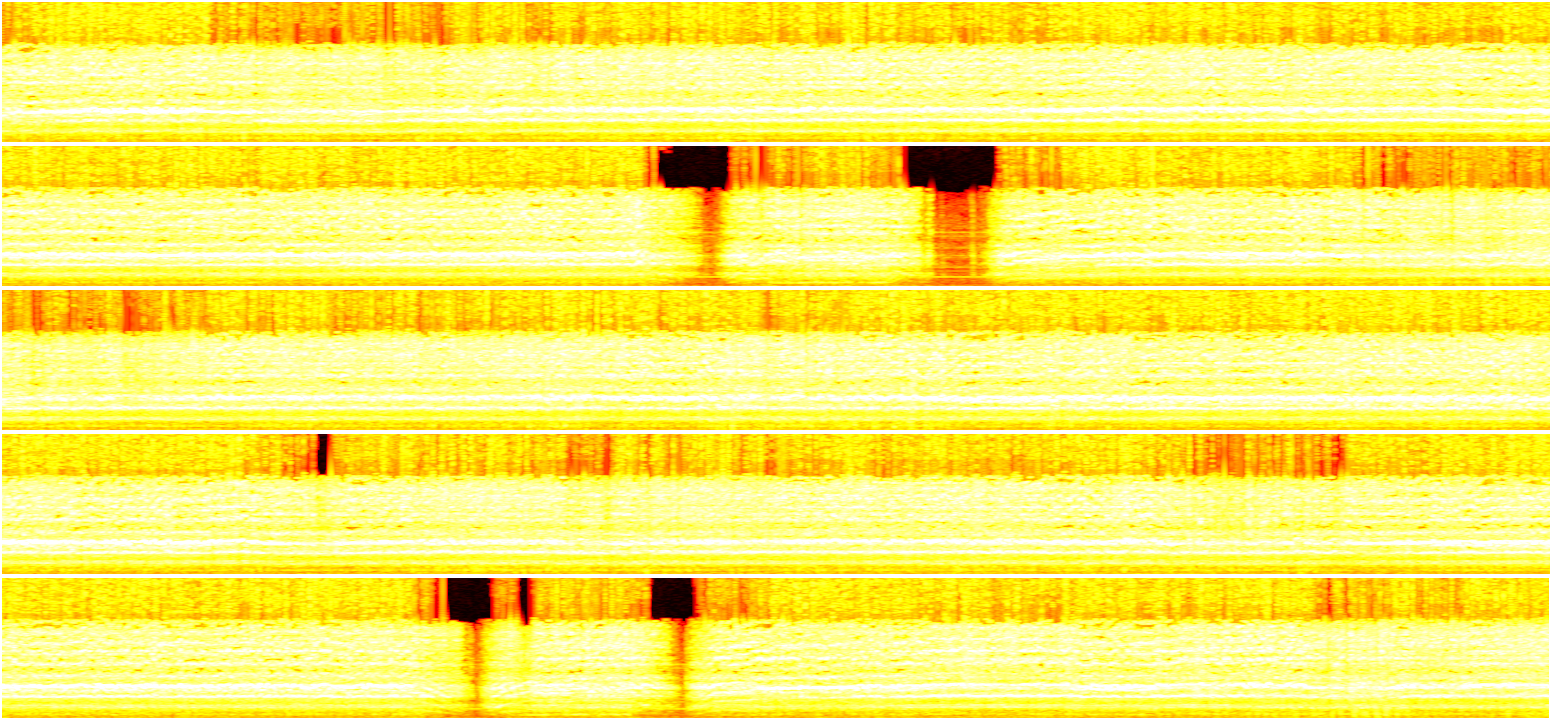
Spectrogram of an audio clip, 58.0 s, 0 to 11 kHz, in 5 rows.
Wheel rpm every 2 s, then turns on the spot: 200, 220, 230, 230, 230, 220, 200, 200, 130, 120, 210, 220, 230, 230, 230, 220, 210, 210, 220, 230, 230, 220, 220, 210, 170, 130, 210, 220, 220.
none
